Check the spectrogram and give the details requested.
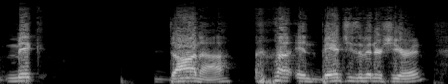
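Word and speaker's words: McDonagh: up directing we've got Martin McDowell uh pardon me Martin Mick Donna in banshees of inner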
